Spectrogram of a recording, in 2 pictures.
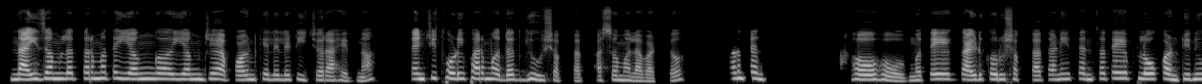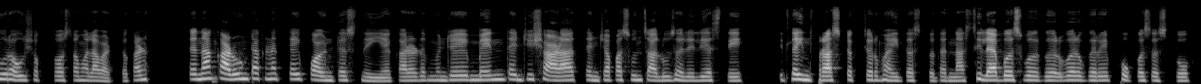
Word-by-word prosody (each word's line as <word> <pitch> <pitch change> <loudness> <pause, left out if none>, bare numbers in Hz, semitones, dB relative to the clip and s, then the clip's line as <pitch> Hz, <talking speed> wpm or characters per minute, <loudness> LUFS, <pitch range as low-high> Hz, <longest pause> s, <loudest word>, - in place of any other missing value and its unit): नाही 235 +1 +8
जमलं 270 +1 +3
तर 275 0 0
मग 275 +1 +3
ते 285 - -1
यंग-यंग 250 -2 +2
जे 255 - 0
अपॉइंट 215 0 0
केलेले 225 -3 -3
टीचर 205 -2 -5
आहेत 190 -3 -3
ना 170 +1 -5 0.4
त्यांची 255 +3 +3
थोडीफार 265 -2 +2
मदत 230 -4 +1
घेऊ 230 +1 0
शकतात 190 -5 -8 0.2
असं 205 +2 -4
मला 190 -4 -1
वाटतं. 160 +5 -7 0.5
पण 275 +1 +2
त्यांचं 270 -5 0 0.9
हो, 225 -1 +5
हो. 190 -8 -2
मग 200 - -2
ते 245 0 +3
गाईड 220 -1 +3
करू 235 -1 +2
शकतात 215 -3 -5
आणि 245 +2 -2
त्यांचं 260 0 -2
ते 280 0 +2
फ्लो 255 -2 +4
कंटिन्यू 245 0 +2
राहू 200 -4 +1
शकतो 195 0 -10
असं 195 +1 -6
मला 180 -2 -1
वाटतं. 165 0 -6
कारण 200 +6 -1 0.4
त्यांना 240 +3 +5
काढून 250 -1 +7
टाकण्यात 255 -1 -1
काही 245 0 0
पॉइंटच 195 -2 -1
नाहीये 155 -3 -3
कारण 180 +1 -2
म्हणजे 200 +2 0
मेन 205 +2 +1
त्यांची 230 0 -2
शाळा 195 -2 +5
त्यांच्यापासून 205 +1 -2
चालू 185 -2 +1
झालेली 185 -3 -2
असते 180 -1 -3 0.4
तिथलं 215 +3 +2
इन्फ्रास्ट्रक्चर 200 -1 +2
माहीत 180 -4 -2
असतं 180 -1 -6
त्यांना 175 -1 -2
सिल्याबस 200 0 +4
वगर 185 -2 -1 0.2
वगैरे 190 0 -3
फोकस 185 -3 -4
असतो 175 -1 -4
210 Hz, 160 wpm, -24 LUFS, 190-245 Hz, 0.9 s, नाही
